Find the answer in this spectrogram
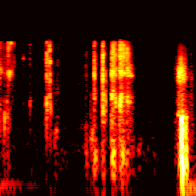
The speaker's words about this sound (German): Oh, hört man das Knuspern? Ich hab gar lange nicht gegessen. Warten. Durch Haselnusstafel. Achso, Haselnusstafel.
